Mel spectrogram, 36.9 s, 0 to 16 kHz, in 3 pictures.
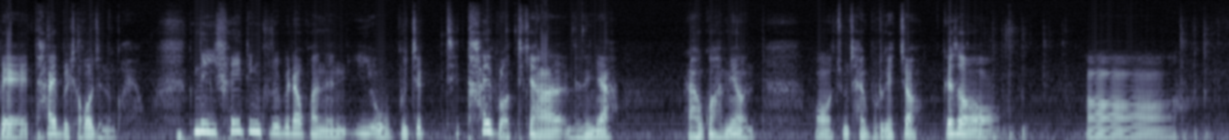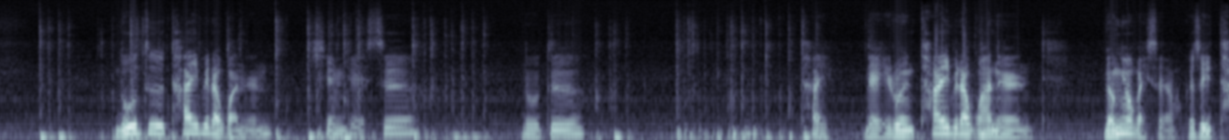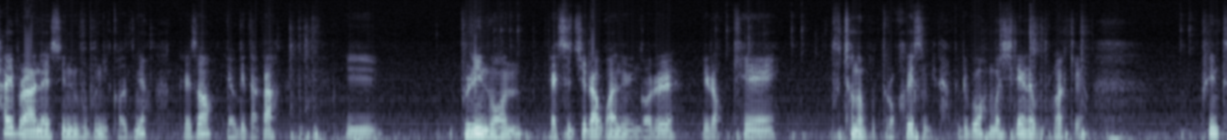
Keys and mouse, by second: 0.3 Left, 5.0 click, 5.7 click, 10.0 Return, 11.6-22.0 typing, 29.5 click, 30.1 ctrl+c, 30.1 click, 31.7 click, 32.1 ctrl+v, 32.1 click, 32.5 click, 33.7 shift+o, 34.5 shift+Up, 34.9 ctrl+Return, 35.4 ctrl+Return, 36.3 click.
